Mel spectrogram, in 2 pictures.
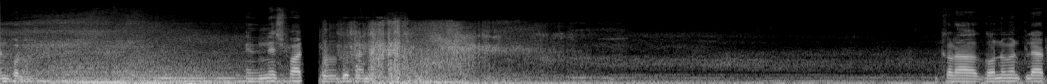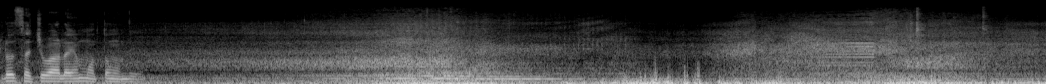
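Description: At 2.53 s there is a short stall from a late packet. One packet came late and the jitter buffer emptied. The receiver held the last sound for about 59 ms, a slight buzzy stretch, then resumed with nothing lost.

From 3.01 to 3.21 s the audio breaks off. The last sound is drawn out and fades for about 176 ms, then goes quiet. About 180 ms never returns. This is likely a long network dropout.

From 3.22 s a call bitrate drop sets in and lasts until 8.04 s. The bandwidth estimate fell and the encoder coarsened sharply. The top end shrinks from 20 kHz to 8 kHz. It sounds muffled and watery, worst for about 1.8 s, which fits a fall from roughly 96 kbps to 9 kbps.

At 3.30 s, inside that degraded stretch, comes a burst of packet loss. About 60 ms went missing. The receiver extended the last sound for about 56 ms, fading it out, then jumped ahead past the gap at 3.39 s.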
